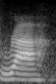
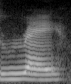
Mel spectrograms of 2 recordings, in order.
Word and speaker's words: rating: rating rating rating good careful with that pronunciation it's not ra it's Ray Ray rating good last one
